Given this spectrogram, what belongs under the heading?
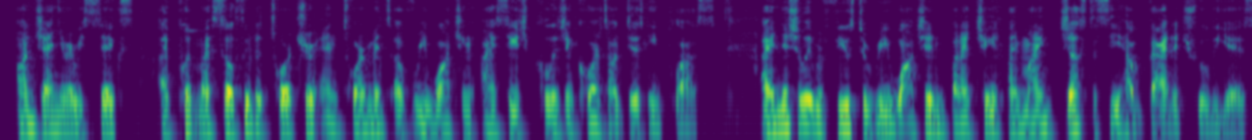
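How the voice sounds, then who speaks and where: In a very clean recording with a silent background, a man with a fairly low pitch speaks with lively intonation. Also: moderate pace. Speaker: YouTuber reviewing media. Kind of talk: scripted year-in-review monologue. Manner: steady, no long pauses.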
